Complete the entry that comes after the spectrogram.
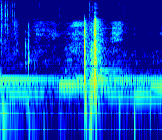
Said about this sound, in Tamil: அப்புறம்தான் அந்த டோருக்கு அந்த பக்கம் ஒரு சத்தம் கேட்குது என்னதுண்ணா எஸ் கதவு தட்டுற சத்தம் கேட்குது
